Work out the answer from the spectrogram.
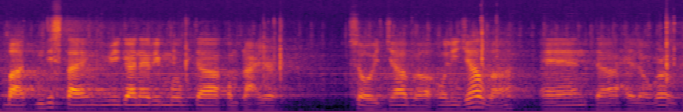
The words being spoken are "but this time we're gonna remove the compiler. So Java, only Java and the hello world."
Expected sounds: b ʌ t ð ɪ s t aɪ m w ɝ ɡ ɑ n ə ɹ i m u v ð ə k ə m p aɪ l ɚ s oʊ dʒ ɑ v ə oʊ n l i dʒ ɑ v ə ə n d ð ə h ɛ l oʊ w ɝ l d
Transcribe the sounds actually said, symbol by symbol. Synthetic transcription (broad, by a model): b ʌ t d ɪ s t aɪ m w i ɡ ɑ n ə ɹ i m u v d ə k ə m p aɪ ɚ s oʊ dʒ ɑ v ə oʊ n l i dʒ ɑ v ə ə n d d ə h ɛ l oʊ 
